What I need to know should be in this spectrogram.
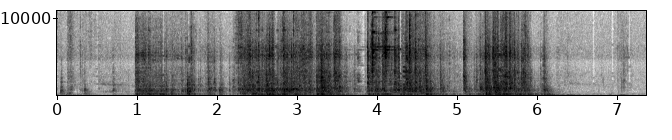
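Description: Stiff plastic pieces scrape and clatter as they are pushed into a car boot.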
